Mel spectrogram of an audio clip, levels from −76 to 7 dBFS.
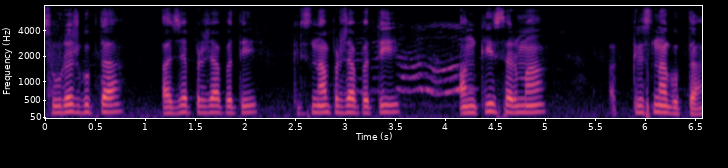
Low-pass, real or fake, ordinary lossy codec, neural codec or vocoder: none; real; none; none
